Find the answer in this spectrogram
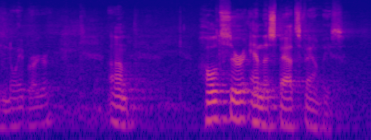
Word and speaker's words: Neuburger: There's the Neuburger family, has already been mentioned, or Neuburger. My wife keeps telling me to pronounce it correctly, Neuburger.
